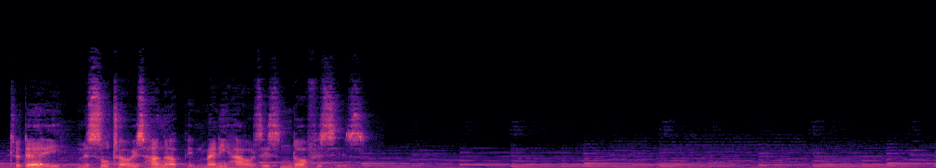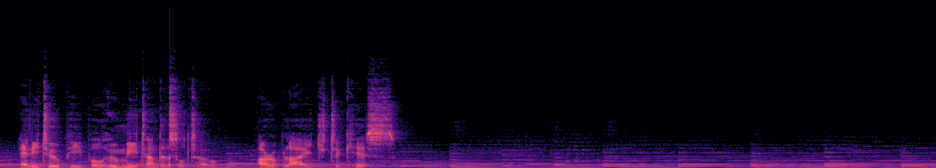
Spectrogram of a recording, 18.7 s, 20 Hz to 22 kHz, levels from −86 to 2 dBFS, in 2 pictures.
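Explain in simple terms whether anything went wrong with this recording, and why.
Damaged data in a compressed stream at 11.06 s: a tiny piece of the file was corrupted, so the decoder stumbled and produced a brief blip before recovering.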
